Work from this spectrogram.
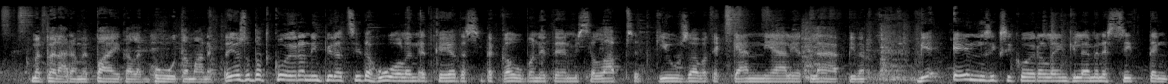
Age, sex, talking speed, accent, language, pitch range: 30-49, male, 155 wpm, native, Finnish, 120-165 Hz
